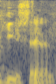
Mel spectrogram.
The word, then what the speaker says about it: Houston: city hu uh H they have a street out there which is spelled Houston these call it house right right that's what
